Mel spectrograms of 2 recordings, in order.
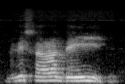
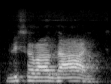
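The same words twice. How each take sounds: First: The word is pronounced the French way. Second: The word is pronounced the English way.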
